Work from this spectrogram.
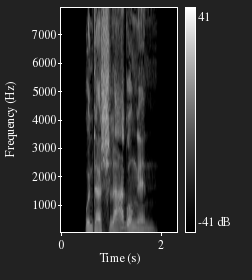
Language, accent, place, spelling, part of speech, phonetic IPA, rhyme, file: German, Germany, Berlin, Unterschlagungen, noun, [ˌʊntɐˈʃlaːɡʊŋən], -aːɡʊŋən, De-Unterschlagungen.ogg
- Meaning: plural of Unterschlagung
